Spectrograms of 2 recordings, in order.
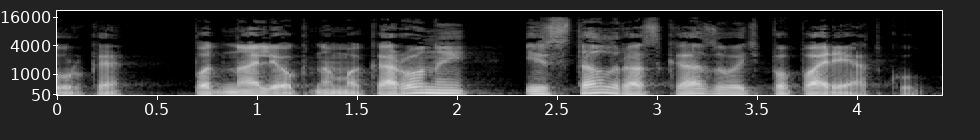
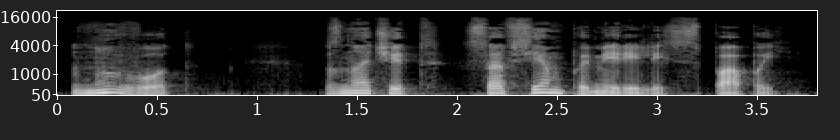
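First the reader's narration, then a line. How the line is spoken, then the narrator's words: Quiet question. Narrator (Russian): тихонько спросила Лидия Сергеевна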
